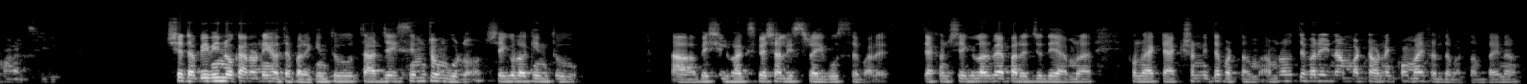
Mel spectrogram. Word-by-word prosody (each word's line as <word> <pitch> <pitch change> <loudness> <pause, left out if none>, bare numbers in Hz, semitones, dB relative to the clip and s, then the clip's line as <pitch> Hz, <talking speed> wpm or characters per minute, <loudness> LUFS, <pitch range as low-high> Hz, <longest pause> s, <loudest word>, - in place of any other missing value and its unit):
হারাচ্ছি। - - -14 1.3
সেটা 160 -3 +7
বিভিন্ন 160 +1 +7
কারণেই 145 0 +3
হতে 135 - 0
পারে। 115 - +3
কিন্তু 130 +1 -2 0.2
তার 130 - +5
যেই 145 -1 +1
symptom 155 +1 +1
গুলো, 125 -3 -3 0.2
সেগুলা 135 0 +4
কিন্তু 135 -1 -3 1.2
আ - - +4 0.2
বেশিরভাগ 130 0 0
স্পেশালিস্টরাই 135 -1 +1
বুঝতে 130 +1 -7
পারে। - - -7 0.4
তো - - -34
এখন 135 +1 -7
সেগুলোর 140 0 +2
ব্যাপারে 140 -2 +5
যদি 135 0 -2
আমরা 125 0 -4 0.4
কোন 140 - -5
একটা 130 - -3
অ্যাকশন 130 +4 -6
নিতে 145 +2 -2
পারতাম, 130 -3 -4 0.2
আমরা 150 +3 -7
হতে 155 +3 -5
পারে 155 0 +1
এই 150 - -11
নাম্বারটা 145 0 -2
অনেক 145 0 -5
কমায় 145 -1 0
ফেলতে 125 - -7
পারতাম, 110 0 -15
তাই 115 - -6
না? 120 - -8
140 Hz, 155 wpm, -19 LUFS, 130-145 Hz, 1.3 s, সেটা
